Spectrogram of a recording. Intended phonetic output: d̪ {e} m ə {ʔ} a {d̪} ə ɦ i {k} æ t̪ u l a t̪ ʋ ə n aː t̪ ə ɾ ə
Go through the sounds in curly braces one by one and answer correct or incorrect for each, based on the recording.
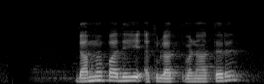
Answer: incorrect: a, incorrect: p, correct, incorrect: ʔ

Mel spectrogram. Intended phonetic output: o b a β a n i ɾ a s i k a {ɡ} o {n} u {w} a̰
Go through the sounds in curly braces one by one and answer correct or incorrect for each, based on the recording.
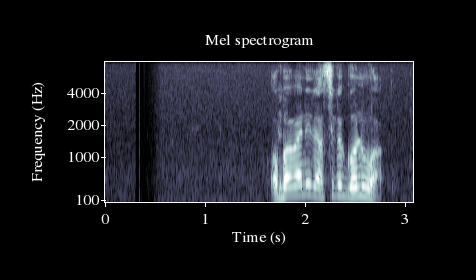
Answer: correct, correct, correct

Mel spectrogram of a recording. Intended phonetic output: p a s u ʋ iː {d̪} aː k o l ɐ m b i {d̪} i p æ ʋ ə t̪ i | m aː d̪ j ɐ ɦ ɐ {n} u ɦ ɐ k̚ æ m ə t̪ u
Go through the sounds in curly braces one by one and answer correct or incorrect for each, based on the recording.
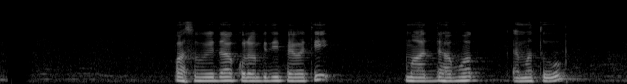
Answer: correct, correct, incorrect: m

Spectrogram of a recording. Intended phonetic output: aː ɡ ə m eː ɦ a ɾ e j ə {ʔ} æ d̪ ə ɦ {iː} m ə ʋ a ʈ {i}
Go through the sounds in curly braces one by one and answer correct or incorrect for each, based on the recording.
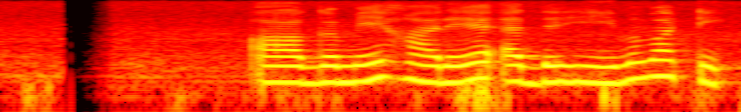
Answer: correct, correct, correct

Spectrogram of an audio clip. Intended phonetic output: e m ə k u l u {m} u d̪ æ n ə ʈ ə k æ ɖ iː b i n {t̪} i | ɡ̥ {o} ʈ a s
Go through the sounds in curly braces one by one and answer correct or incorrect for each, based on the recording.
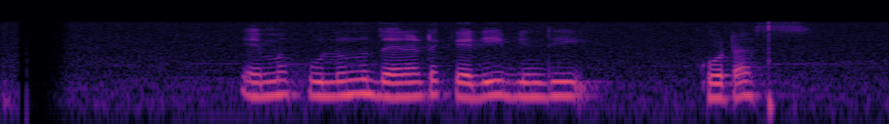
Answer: incorrect: n, incorrect: d̪, correct

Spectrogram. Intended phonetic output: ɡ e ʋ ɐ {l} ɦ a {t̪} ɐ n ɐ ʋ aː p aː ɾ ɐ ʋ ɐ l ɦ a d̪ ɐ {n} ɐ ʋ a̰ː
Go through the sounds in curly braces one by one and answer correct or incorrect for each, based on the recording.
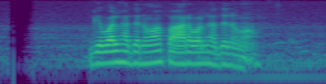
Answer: correct, incorrect: d̪, correct

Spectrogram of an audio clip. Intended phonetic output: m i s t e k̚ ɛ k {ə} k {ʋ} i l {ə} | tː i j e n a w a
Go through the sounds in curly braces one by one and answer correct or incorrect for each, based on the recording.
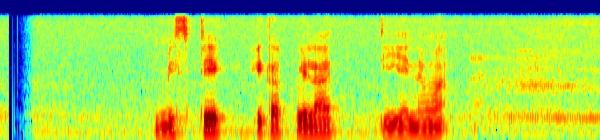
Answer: incorrect: a, incorrect: w, incorrect: a

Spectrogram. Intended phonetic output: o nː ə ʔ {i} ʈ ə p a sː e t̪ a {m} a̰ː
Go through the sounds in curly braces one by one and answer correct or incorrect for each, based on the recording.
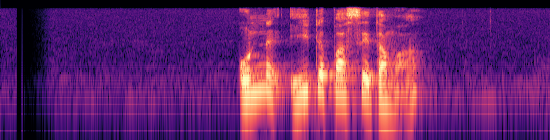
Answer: incorrect: iː, correct

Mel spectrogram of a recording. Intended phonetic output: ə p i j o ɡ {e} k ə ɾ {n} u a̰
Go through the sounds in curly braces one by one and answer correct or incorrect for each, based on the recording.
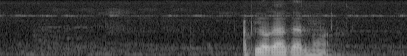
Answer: incorrect: a, correct

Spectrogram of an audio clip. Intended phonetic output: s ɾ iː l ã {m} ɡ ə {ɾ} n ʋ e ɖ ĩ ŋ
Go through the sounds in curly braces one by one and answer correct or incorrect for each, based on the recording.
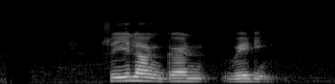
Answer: incorrect: ŋ, incorrect: none

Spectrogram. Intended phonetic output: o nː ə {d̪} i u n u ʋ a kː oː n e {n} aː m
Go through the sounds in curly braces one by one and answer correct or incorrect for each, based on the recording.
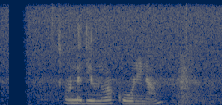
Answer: correct, correct

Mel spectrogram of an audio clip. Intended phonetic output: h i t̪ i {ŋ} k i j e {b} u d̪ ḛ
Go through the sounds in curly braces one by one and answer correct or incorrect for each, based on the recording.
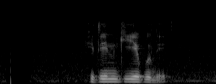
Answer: incorrect: n, incorrect: p

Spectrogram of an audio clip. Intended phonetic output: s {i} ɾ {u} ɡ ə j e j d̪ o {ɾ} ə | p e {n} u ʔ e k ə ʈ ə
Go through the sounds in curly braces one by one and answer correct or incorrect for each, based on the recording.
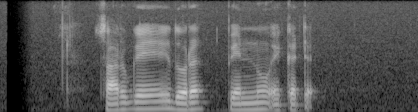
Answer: incorrect: a, correct, correct, incorrect: nː

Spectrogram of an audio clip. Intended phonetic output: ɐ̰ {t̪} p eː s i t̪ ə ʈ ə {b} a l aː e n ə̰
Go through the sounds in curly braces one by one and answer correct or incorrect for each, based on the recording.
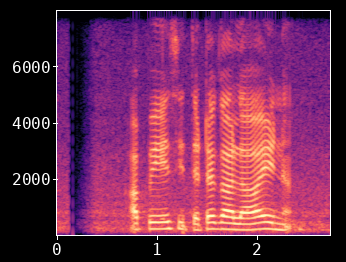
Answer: incorrect: none, incorrect: ɡ

